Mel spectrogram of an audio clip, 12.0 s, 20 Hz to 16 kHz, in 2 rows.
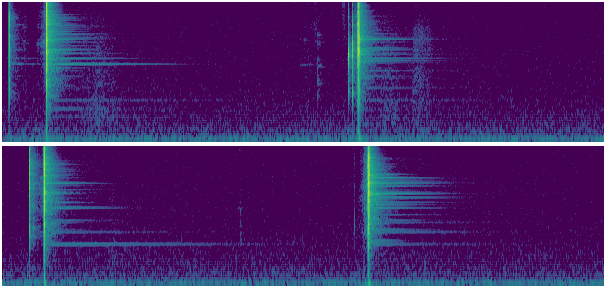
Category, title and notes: Sound effects > Objects / House appliances
Knipex 41 04 180 locking pliers (Empty bite)
Subject : Recording a Knipex 41 04 180 locking pliers / vice grip. Just handling it in thin air. Date YMD : 2025 July 07 Location : Indoors. Sennheiser MKE600 P48, no filter. Weather : Processing : Trimmed and maybe sliced in Audacity.
clang, cling, close-up, closing, fr-av2, hardware, indoor, locking-pliers, lockingpliers, mke-600, mke600, opening, pliers, Sennheiser, tascam, tool, vice-grip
